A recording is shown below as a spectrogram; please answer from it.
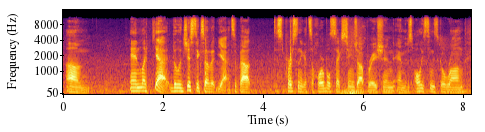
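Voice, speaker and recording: A man's voice: lowish voice, moderate pace. Self-mocking male actor guest, casual and joking, outdoor chat with faint street noise. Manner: playful, rambling, self-mocking.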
